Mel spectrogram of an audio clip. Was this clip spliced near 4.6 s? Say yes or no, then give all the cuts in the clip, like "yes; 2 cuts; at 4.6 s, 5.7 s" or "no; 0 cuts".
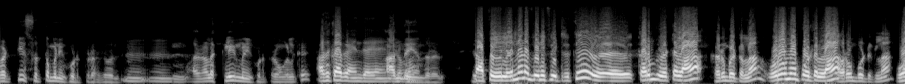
yes; 1 cut; at 4.6 s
